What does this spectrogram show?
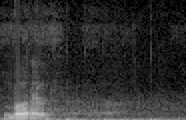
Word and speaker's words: bottle: que termine en botella, bottle, está terminando en E. Yo no digo bottle, digo bottle. Termina en sonido L.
